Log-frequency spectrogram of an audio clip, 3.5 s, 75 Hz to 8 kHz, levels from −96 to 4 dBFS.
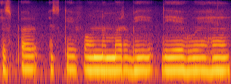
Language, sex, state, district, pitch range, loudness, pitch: Hindi, female, Rajasthan, Jaipur, 165-170 Hz, -13 LUFS, 165 Hz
